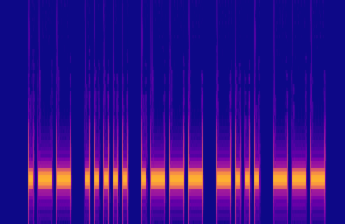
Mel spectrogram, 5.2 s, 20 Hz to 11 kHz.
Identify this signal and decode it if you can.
Morse code, heard as a keyed tone, about 17 wpm, 700 Hz. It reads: W5JBO
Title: Call Signs Repeated 3x - 17wpm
